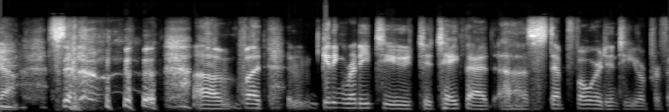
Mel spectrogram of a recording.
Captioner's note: laughs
